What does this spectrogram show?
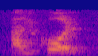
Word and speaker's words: alcohol: In the middle of a word, alcohol. Alcohol. You see, in both cases, the letter H is completely mute. Hoy, today. Alcohol. Alcohol. Alcohol, yes? It's totally mute.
